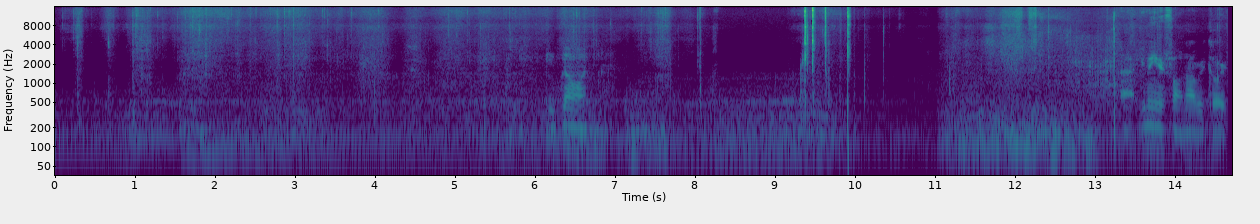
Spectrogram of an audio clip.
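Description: A car engine hums, heard from inside the car.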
